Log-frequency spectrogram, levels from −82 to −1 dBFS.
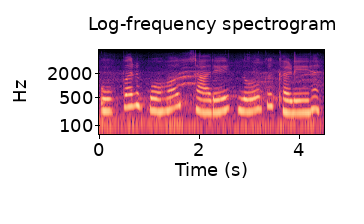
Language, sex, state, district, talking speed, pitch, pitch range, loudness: Hindi, female, Madhya Pradesh, Umaria, 80 wpm, 245 Hz, 230-265 Hz, -14 LUFS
